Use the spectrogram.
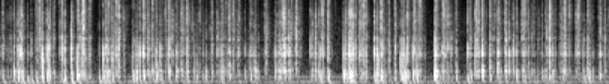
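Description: A small green foam sponge is rubbed and scratched with long red nails. The result is a fast, dense run of dry, scratchy crackles and rubs, bright and hissy with almost no low end, broken by brief gaps.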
